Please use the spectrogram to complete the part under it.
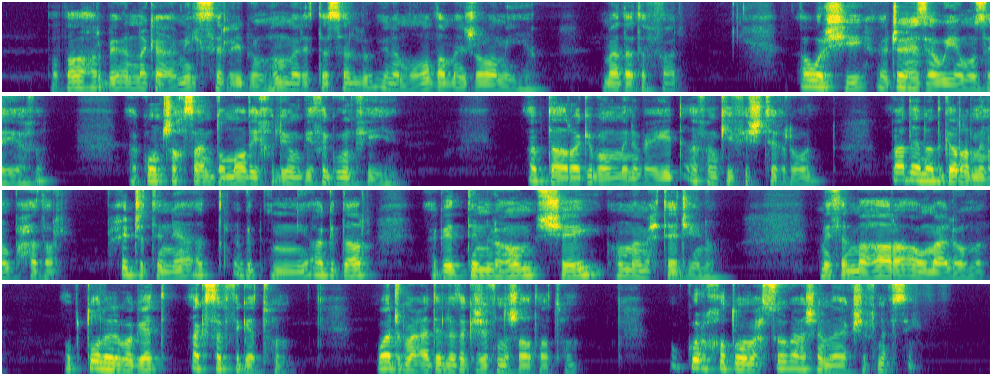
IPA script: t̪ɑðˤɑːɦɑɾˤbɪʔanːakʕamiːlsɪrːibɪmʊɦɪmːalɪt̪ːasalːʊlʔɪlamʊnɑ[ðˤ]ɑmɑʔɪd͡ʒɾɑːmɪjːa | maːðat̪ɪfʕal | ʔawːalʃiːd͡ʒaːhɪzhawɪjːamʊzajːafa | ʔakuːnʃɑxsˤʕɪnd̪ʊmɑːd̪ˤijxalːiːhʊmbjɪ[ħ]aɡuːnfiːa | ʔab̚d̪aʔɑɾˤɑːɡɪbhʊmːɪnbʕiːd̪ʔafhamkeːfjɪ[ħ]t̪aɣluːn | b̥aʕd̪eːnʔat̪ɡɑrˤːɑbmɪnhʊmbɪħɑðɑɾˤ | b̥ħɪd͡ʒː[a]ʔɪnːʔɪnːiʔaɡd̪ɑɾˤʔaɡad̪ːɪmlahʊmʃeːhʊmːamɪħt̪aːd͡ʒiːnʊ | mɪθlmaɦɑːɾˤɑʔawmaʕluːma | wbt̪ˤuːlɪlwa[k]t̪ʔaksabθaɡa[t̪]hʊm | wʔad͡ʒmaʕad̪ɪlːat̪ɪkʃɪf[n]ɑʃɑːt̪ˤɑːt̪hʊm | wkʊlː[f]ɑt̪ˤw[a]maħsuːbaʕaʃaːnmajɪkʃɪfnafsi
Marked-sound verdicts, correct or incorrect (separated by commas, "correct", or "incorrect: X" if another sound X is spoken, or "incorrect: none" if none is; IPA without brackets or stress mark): incorrect: ðˤː, incorrect: θ, incorrect: ʃ, correct, incorrect: ɡ, correct, correct, incorrect: x, incorrect: ɑ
